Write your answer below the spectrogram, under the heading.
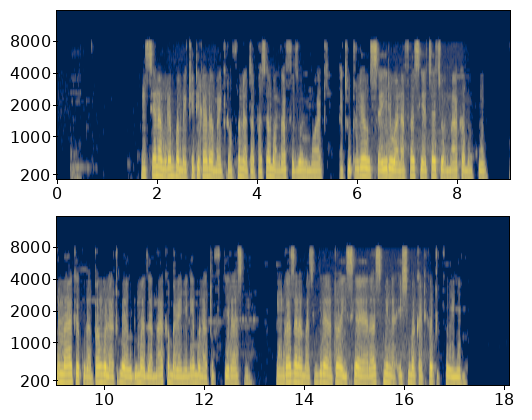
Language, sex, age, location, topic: Swahili, male, 25-35, Kisumu, government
